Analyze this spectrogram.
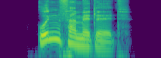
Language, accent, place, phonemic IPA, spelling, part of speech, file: German, Germany, Berlin, /ˈʊnfɛɐ̯ˌmɪtl̩t/, unvermittelt, adjective, De-unvermittelt.ogg
- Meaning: unexpected, unforeseen, surprising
